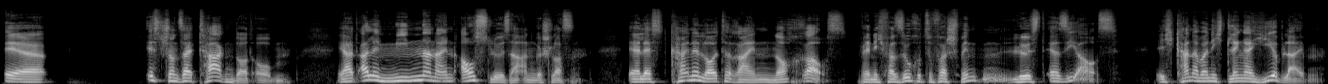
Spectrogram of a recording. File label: Male adult default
